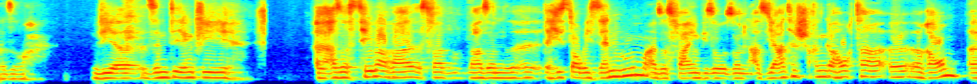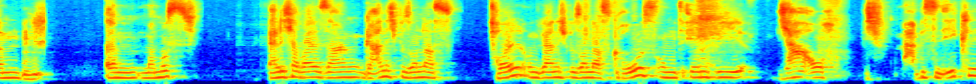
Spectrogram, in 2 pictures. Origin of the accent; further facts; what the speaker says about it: Bochum, North Rhine-Westphalia, Germany; also born or lived in Essen; Genau, also jetzt gerade bin ich in NRW, genauer gesagt in Bochum. Das ist auch meine Heimatstadt. Zwar bin ich in Essen um die Ecke geboren, aber in Bochum aufgewachsen.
